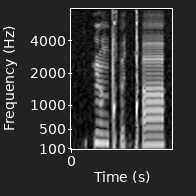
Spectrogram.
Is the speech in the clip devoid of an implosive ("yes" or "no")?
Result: yes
